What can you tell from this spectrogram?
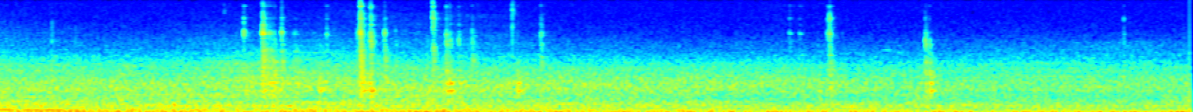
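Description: A few light, scattered metallic clicks and ticks from a spanner working the bleed nipple on a motorcycle front brake caliper while the brake is being bled, over a steady low background hum.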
